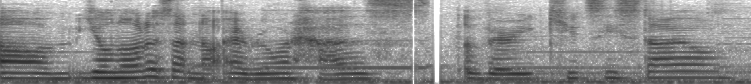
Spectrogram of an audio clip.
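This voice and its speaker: A woman speaks fairly slowly with music in the background and audible room echo. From Taiwan. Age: 20s. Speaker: journaling vlogger. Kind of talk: casual voiceover. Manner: hesitant, many fillers.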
